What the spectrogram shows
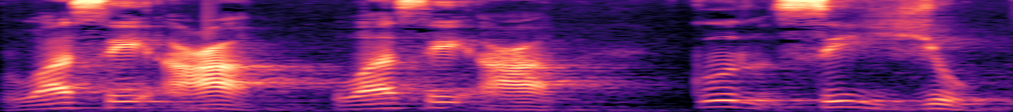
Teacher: وسع واو کے بعد سین حروف صفیریہ میں سے یعنی سیٹی والے حروف میں سے ہے تو سیٹی کی آواز نکالیں گے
